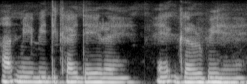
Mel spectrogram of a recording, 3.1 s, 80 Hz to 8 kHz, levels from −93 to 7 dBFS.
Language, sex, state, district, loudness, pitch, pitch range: Hindi, female, Arunachal Pradesh, Lower Dibang Valley, -14 LUFS, 155 Hz, 150-160 Hz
